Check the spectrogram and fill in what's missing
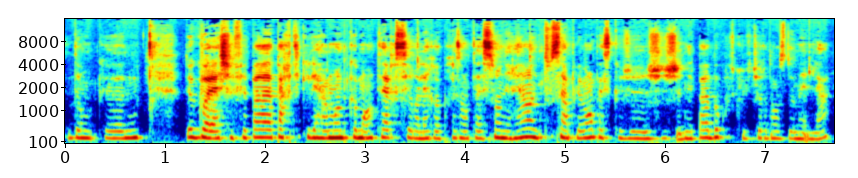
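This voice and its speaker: A woman casually walking through a card deck on her channel, speaking in a thoughtful, hesitant way and often pausing to search for words. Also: mid-range voice, dark tone. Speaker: tarot deck reviewer.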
